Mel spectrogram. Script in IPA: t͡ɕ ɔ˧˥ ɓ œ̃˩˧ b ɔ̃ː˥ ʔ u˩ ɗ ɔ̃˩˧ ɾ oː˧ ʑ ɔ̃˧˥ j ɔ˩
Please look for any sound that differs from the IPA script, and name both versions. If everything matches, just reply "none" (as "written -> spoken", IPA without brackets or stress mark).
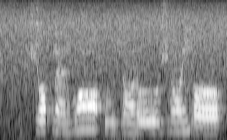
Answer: none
